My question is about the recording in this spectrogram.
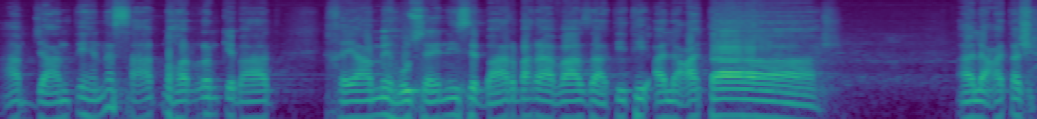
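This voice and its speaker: A man's voice: mid-range voice, warm tone. A man delivering an emotional mourning sermon. He pleads directly with the mourners and sounds tired and short of breath. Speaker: preacher at a mourning gathering. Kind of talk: emotional majlis sermon recitation.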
